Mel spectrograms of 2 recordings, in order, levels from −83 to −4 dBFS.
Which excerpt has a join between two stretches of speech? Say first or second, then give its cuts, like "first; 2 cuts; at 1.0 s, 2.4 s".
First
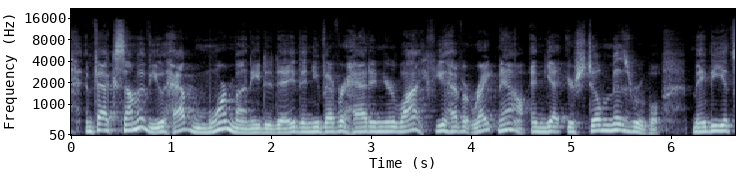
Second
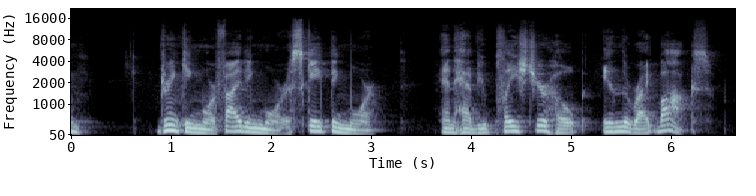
second; 1 cut; at 3.6 s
